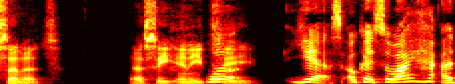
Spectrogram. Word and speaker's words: senet: think it's based on senet right I think you're right okay Senate I've heard it's senate or CET um there was also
